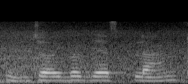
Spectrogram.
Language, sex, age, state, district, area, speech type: Odia, female, 30-45, Odisha, Ganjam, urban, spontaneous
